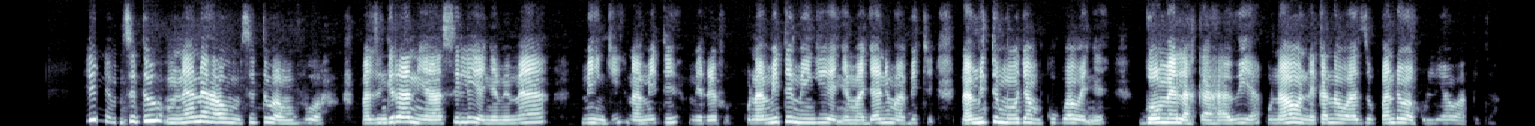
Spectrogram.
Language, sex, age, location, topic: Swahili, female, 25-35, Nairobi, government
